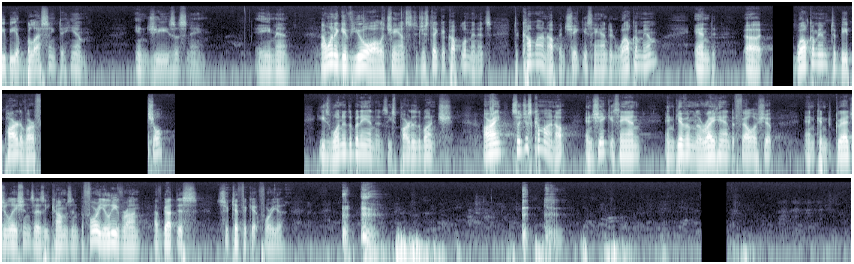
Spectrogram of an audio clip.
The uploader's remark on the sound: Calvary Assembly of God live Stream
